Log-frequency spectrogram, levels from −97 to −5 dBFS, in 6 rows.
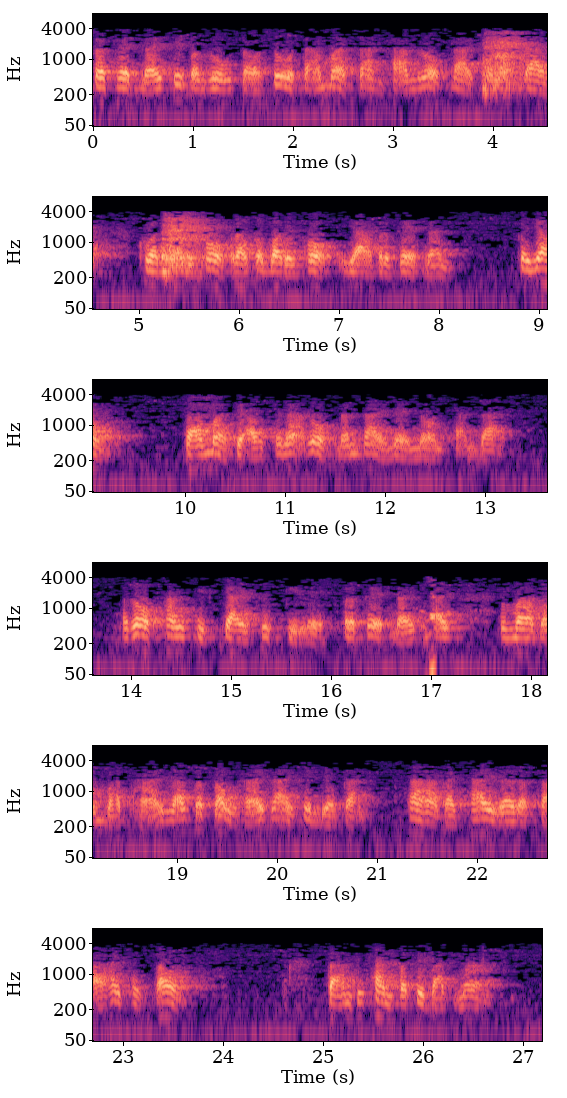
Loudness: -26 LUFS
